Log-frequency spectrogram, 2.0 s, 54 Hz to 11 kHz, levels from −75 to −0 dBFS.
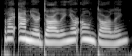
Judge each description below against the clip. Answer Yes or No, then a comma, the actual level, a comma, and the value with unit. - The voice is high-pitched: Yes, high, 230 Hz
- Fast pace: Yes, fast, 240 wpm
